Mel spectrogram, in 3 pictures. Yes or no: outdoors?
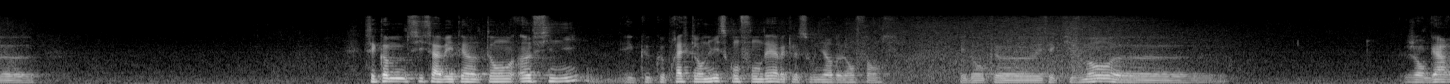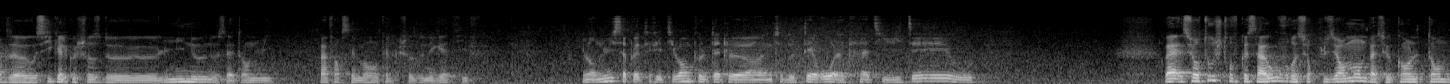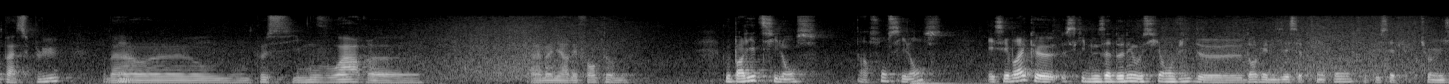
yes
